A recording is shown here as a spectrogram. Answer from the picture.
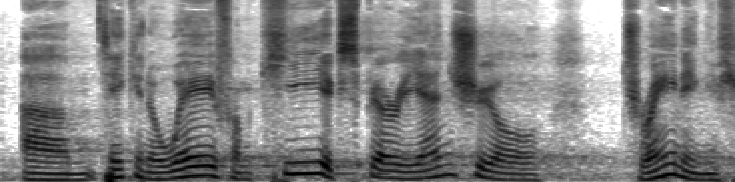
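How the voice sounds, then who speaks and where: Lively intonation runs through a man's very slow speech. Audible room echo is present. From Switzerland. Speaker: psychologist. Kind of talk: conference talk. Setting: stage with audience. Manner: halting.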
